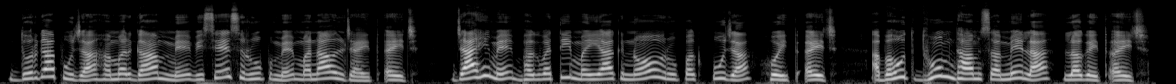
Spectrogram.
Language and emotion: Maithili, neutral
